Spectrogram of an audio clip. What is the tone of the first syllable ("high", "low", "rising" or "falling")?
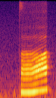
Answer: rising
